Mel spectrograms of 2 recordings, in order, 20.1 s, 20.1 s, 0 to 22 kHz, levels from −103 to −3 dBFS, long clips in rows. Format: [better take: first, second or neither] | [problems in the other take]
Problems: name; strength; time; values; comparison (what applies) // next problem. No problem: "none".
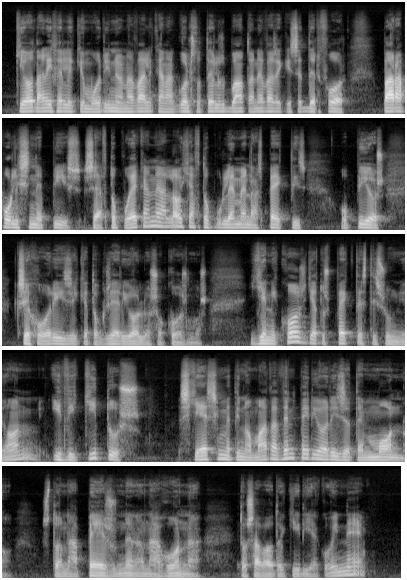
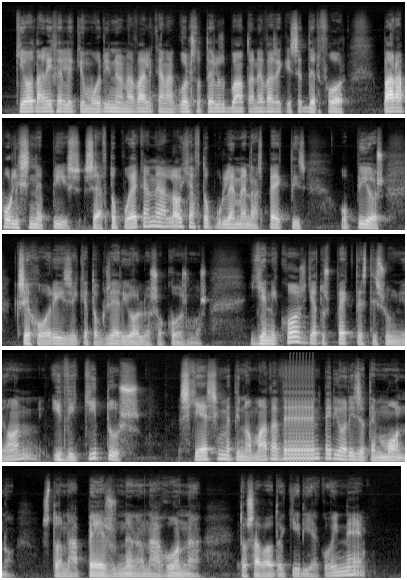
first | audio freezing; at 15 s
